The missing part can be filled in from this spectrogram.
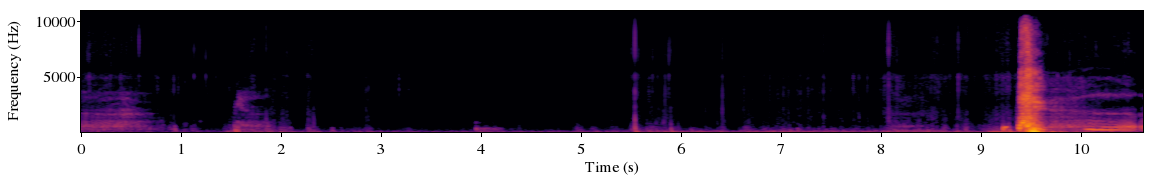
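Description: Quiet room, faint breaths, then one loud explosive sneeze near the end; sneezing with a common cold.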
